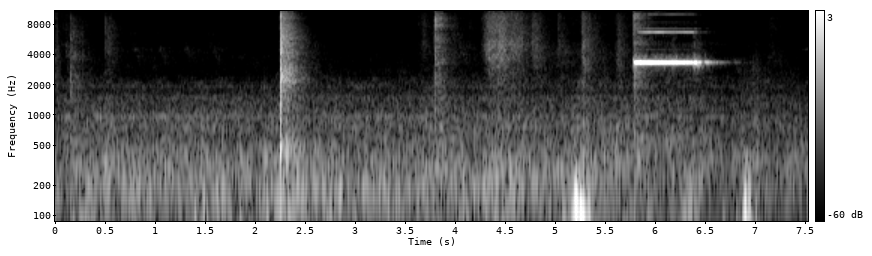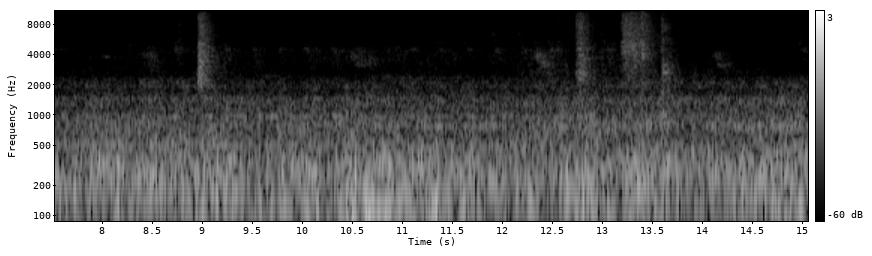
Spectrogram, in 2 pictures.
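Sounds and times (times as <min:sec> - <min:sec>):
loud high electronic beep: 0:05.8 - 0:06.8.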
